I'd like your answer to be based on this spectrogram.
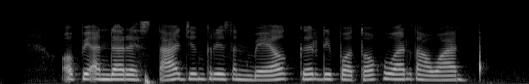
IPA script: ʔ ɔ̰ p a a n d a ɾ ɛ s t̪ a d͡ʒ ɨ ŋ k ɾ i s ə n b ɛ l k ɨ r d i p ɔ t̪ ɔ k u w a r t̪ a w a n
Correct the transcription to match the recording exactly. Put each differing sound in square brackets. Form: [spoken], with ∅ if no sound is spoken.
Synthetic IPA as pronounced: ʔ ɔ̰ p [i] a n d a ɾ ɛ s t̪ a d͡ʒ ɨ ŋ k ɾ i s ə n b ɛ l k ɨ r d i p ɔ t̪ ɔ k u w a r t̪ a w a n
